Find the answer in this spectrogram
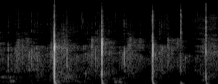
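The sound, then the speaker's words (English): Hands clap together in a steady rhythm, five sharp claps about two per second, a church audience keeping time in unison after a prayer, over a faint background murmur. “Clap your hands.”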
